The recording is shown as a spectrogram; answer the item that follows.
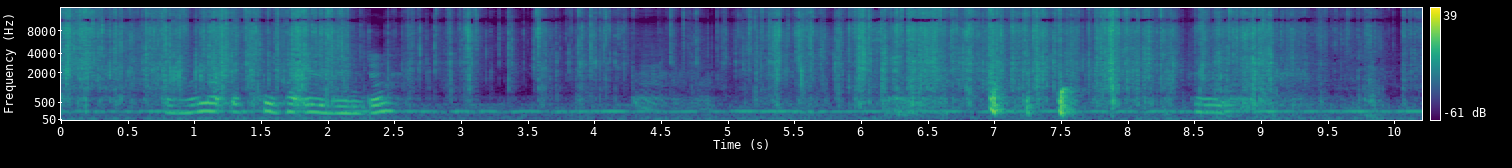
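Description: Clear plastic packaging bag crinkling in the hands as it is unwrapped, an irregular run of crackles.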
